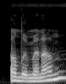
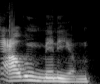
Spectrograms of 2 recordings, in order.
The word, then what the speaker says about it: aluminium: If I said if I said blank foil, how do you pronounce the first word in that sentence? What what blank foil? Blank foil. It starts with an a. What do you call it? Aluminum. No. Aluminum. Closer. It's aluminium. How do you say?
